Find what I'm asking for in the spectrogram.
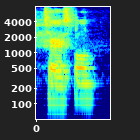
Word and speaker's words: Tiraspol: Tiraspol.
